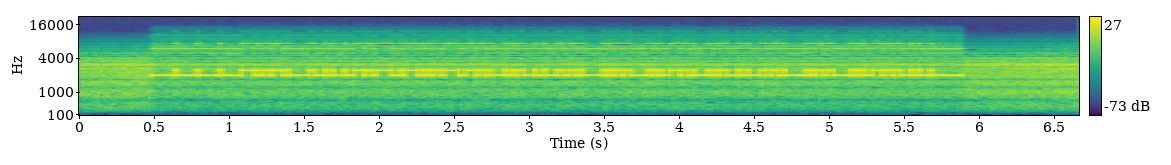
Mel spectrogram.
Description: RTTY (50 baud, 450 Hz shift), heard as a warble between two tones, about 2250 Hz centre, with radio static. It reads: CQ TEST KB8SVY KB8SVY CQ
